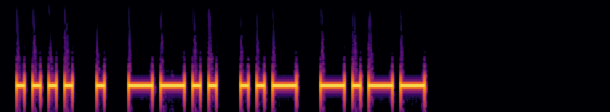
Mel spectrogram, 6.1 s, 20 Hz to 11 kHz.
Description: Morse code, heard as a keyed tone, about 15 wpm, 700 Hz. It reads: HEZUY
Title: Code Groups - 5 Letters - 15wpm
